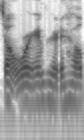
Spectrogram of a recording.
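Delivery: quick, hushed, menacing, sinister voice. Retelling what somebody said near a crying girl: retelling in a sinister voice. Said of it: "somebody saying in a sinister voice".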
